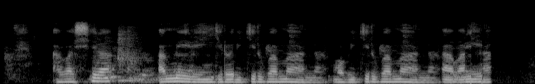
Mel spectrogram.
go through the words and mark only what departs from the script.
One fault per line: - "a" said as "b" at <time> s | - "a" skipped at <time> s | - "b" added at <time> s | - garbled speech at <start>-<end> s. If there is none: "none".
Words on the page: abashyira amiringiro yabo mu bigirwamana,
- "yabo" said as "bigirwamana" at 2.3 s
- garbled speech at 4.4-4.9 s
